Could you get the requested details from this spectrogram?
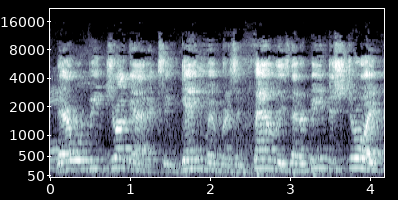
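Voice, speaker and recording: A man speaks at a high pitch with ordinary pitch variation. The room has audible echo and light background noise. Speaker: pastor. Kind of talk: sermon. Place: church.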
